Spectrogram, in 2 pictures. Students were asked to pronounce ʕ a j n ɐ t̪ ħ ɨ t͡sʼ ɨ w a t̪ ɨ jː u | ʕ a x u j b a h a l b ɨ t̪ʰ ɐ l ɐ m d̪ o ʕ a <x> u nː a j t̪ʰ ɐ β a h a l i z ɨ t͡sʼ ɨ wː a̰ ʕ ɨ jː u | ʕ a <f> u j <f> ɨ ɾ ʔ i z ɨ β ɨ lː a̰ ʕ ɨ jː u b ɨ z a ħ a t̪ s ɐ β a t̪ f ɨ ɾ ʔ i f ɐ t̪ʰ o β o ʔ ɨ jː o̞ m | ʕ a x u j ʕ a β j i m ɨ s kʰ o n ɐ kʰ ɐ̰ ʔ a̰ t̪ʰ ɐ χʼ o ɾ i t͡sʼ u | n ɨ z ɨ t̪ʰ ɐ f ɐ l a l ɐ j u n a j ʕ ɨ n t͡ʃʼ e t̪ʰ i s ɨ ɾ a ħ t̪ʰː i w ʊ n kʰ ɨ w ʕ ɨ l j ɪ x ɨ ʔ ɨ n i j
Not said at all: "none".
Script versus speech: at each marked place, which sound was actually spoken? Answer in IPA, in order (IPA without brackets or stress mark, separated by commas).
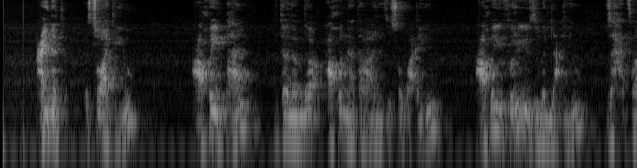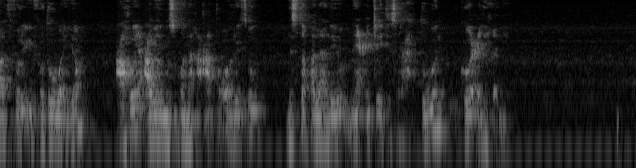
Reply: x, x, f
